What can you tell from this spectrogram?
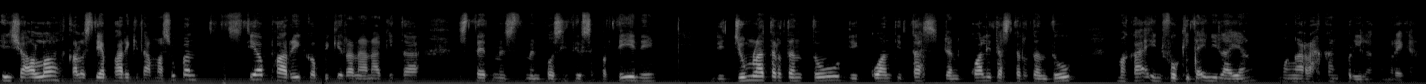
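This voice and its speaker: A man explains parenting ideas in a relaxed, conversational way and slips into the voices of parents and teachers as examples. His voice sits fairly high for a man. It is recorded dry and close over a video call microphone. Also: fairly quick, no room sound, poor audio. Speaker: Islamic parenting speaker. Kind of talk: webinar talk answering a question.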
